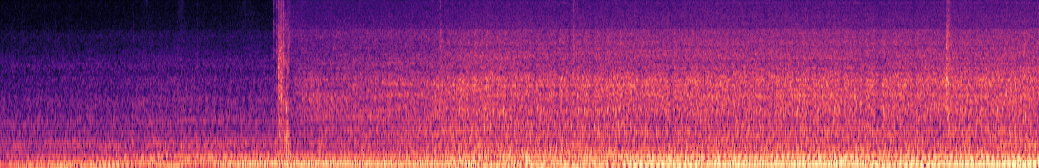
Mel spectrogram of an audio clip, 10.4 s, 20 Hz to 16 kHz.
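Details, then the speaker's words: 7.3 diesel truck revving, harness already replaced: steady firing beat broken by a couple of sharp skips, with intermittent knock. Misfire and knock at higher rpm; cause unconfirmed, owner asking for help. "what I notice is the winner at higher rpm it will give me a skip and it will not give me a knock and then spit right back up and then give me a knock and then back off"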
